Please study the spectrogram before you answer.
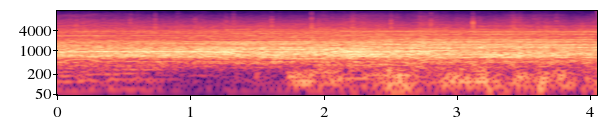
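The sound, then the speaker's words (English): A large crowd, urged by a speaker to leap up and shout by faith, shouts and cheers together in a continuous, dense roar, with overlapping voices and whoops sustained at a steady loud level throughout. “Now, if you really, really, really believe it, I dare you to leap up and shout till it's not you shouting.”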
